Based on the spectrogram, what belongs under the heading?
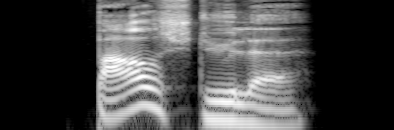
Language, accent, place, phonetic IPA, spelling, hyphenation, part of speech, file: German, Germany, Berlin, [ˈbaːɐ̯ˌʃtyːlə], Barstühle, Bar‧stüh‧le, noun, De-Barstühle.ogg
- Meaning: nominative/accusative/genitive plural of Barstuhl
